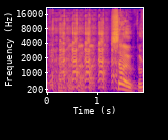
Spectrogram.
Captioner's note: laughter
